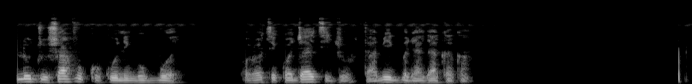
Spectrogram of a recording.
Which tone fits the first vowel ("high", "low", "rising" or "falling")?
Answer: high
